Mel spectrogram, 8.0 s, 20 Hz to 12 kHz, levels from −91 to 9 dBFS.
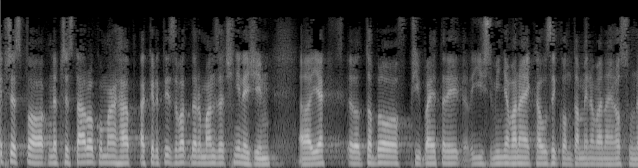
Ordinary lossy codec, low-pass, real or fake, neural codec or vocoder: MP3, 32 kbps; 10.8 kHz; fake; codec, 24 kHz, 0.9 kbps, WavTokenizer, large speech release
